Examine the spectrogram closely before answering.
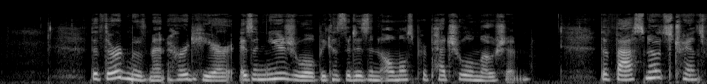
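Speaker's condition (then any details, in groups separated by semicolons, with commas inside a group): No condition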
